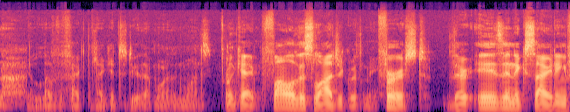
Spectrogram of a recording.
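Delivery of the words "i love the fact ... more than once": low, much softer confiding aside; quiet aside. Real, not acted. Lecturer confiding enjoyment of the voice, quiet aside. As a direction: drop right down, as if to yourself.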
